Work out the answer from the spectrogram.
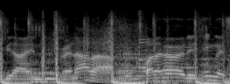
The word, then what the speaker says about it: Grenada: So, today, like we Germans say, we are in Grenada. But, I heard in English it's called Grenada. Say it right. Grenada. Say it right. Grenada.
